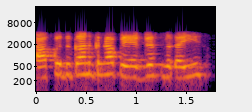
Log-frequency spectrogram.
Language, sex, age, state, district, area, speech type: Urdu, female, 18-30, Bihar, Supaul, rural, conversation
